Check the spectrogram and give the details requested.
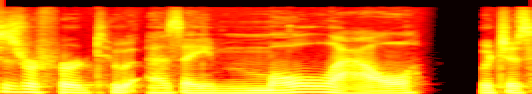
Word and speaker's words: molal: So whenever we have a 1M, this is referred to as a molal, which is how you pronounce that.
